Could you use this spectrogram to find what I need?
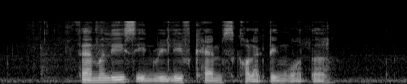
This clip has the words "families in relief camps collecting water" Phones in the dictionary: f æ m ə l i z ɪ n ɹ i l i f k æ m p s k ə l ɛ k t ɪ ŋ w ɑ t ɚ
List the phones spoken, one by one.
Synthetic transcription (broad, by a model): f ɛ m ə l i s ɪ n ɹ i l i f k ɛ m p s k ə l ɛ k t ɪ ŋ w ɑ t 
